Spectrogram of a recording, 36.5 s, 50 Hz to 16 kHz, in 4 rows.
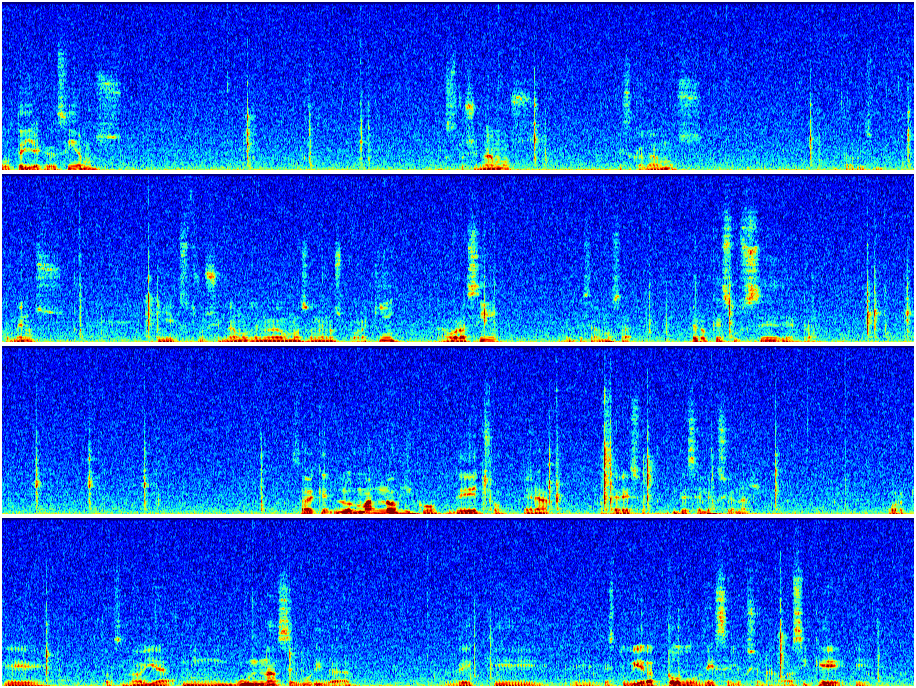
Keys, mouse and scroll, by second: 2.0 click, 2.4 shift+middle click, 4.8 click, 5.2 s, 7.0 click, 8.0 s, 8.8 shift+click, 9.1 shift+middle click, 10.5 e, 12.7 click, 13.8 r, 15.5 Escape, 16.5 shift+click, 17.8 ctrl+z, 20.9-21.5 ctrl+scroll down 3, 21.7-22.1 scroll up 2, 22.2 scroll down 2, 23.0 a, 23.6 a, 24.7 shift+middle click, 25.7 scroll up 1, 26.0 shift+middle click, 27.7 b, 28.8-30.0 drag, 30.1 b, 30.4-31.7 drag, 32.0 Escape, 32.2 middle click, 32.3 scroll up 1, 33.9 KP_3, 34.6-34.9 scroll down 1, 35.2 shift+middle click, 36.2-36.4 shift+scroll up 1.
